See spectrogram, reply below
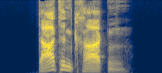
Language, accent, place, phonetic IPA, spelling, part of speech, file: German, Germany, Berlin, [ˈdaːtn̩ˌkʁaːkn̩], Datenkraken, noun, De-Datenkraken.ogg
- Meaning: plural of Datenkrake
